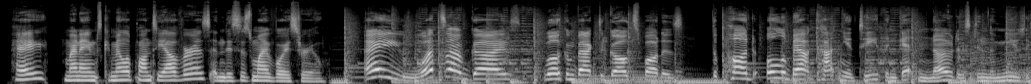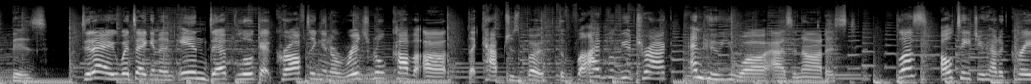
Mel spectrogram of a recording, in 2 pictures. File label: VO Commercial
